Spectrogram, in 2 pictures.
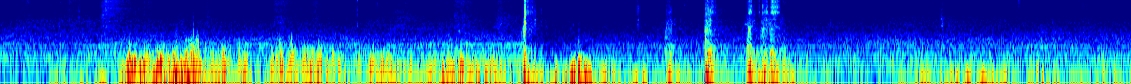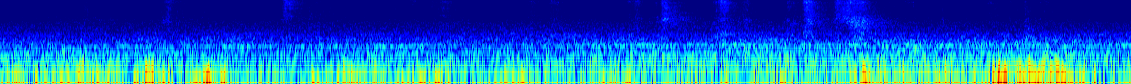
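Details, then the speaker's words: Peugeot (Bipper) with the engine running. The steering is turned right and left while listening at the right front. A few sharp, irregular clicks, then near silence; something loose in the right front is suspected, exact part unconfirmed. "تو عملت لكم دورة الدركسيون يمين وشمال في الجهة الشمال، تو ركزوا على الجهة اليمين."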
